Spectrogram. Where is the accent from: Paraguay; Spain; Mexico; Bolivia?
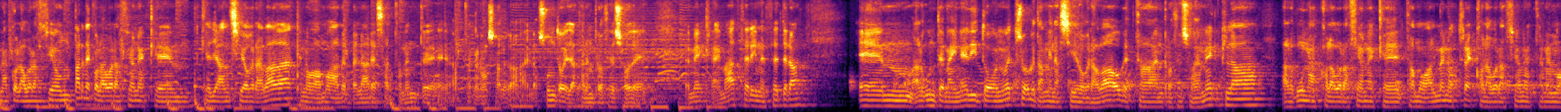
Spain; Region of Murcia; Venimos de, somos de Murcia.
